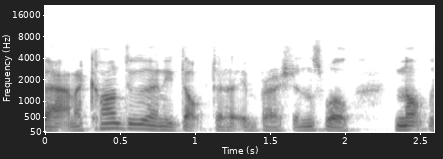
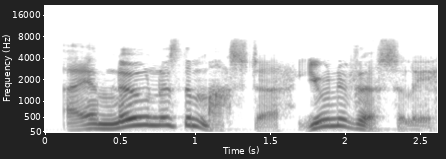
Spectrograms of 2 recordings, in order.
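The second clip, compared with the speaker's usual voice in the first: posh voice, pitched much higher; 5 semitones higher than usual. Recounting an audition, voicing the Master's line in a posh Roger Delgado voice. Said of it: "I just hear myself doing a posh voice".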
